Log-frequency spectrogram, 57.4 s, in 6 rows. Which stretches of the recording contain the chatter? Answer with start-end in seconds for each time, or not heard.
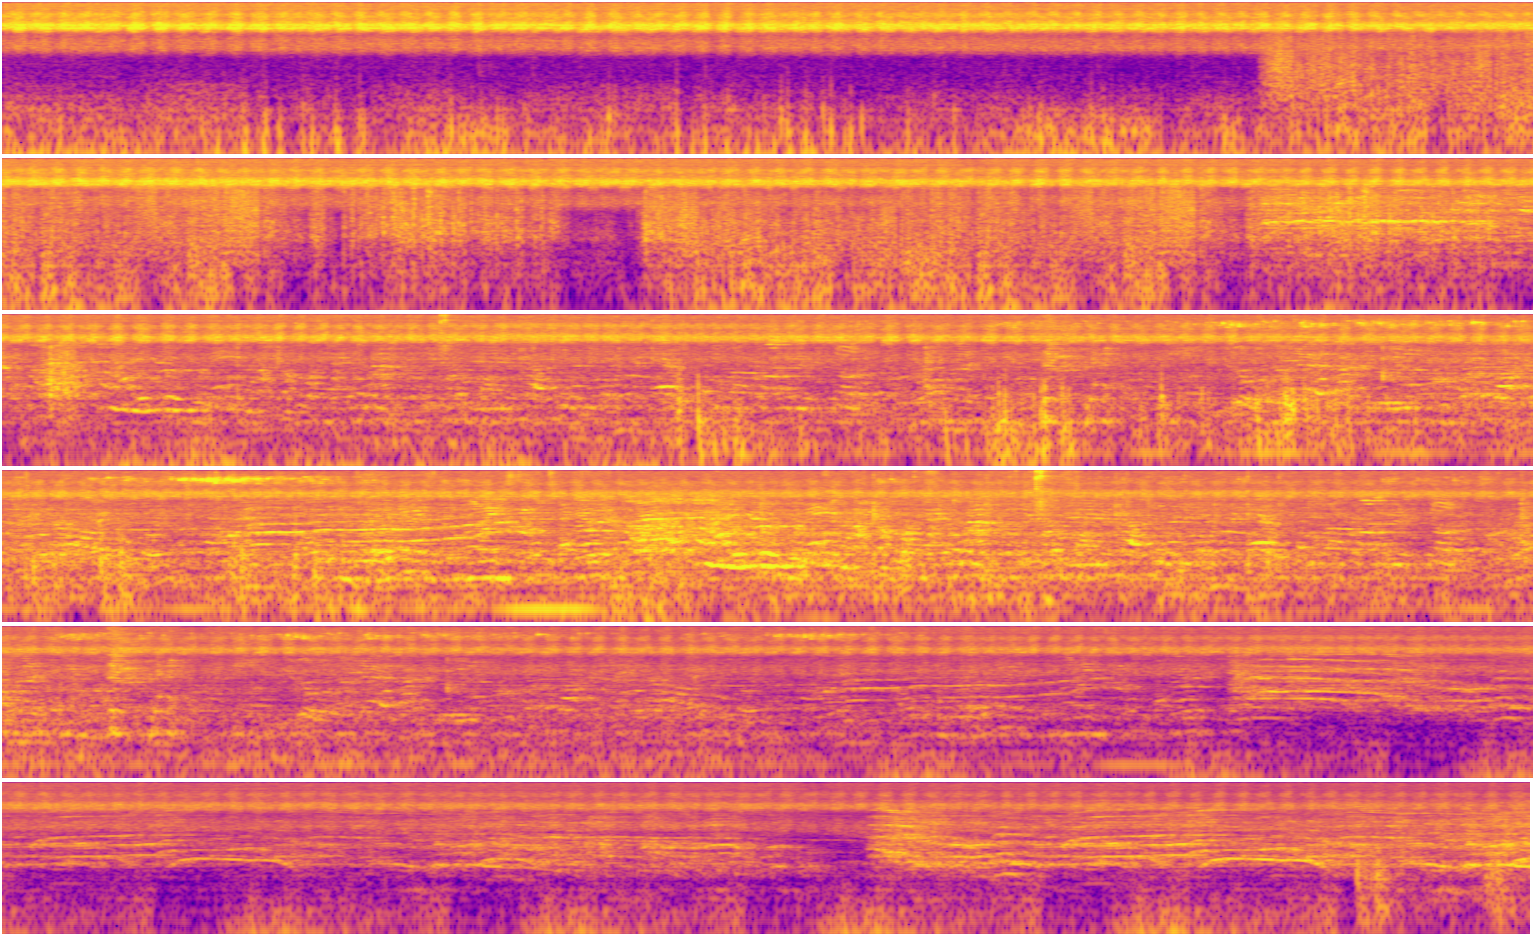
17.4-57.3.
